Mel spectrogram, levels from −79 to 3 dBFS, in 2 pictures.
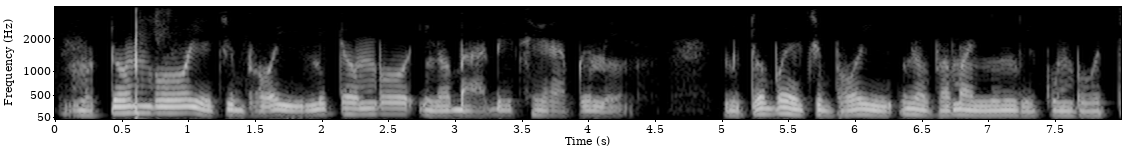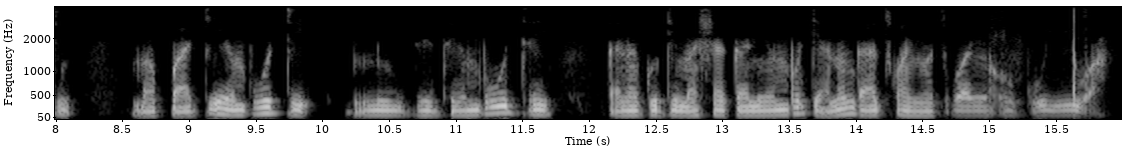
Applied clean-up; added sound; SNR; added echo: none; none; none; none.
